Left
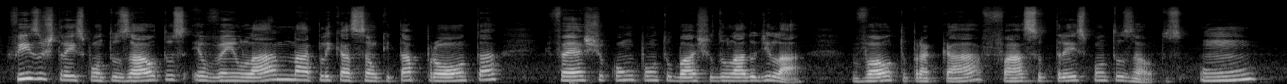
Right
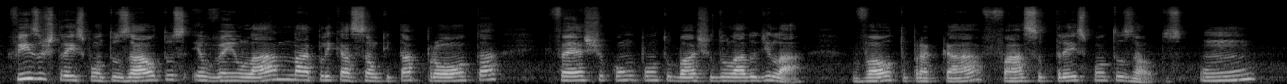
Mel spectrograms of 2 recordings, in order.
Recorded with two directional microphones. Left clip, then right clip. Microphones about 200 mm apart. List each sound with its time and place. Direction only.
0.1 s speech: 20° left (ahead or behind)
